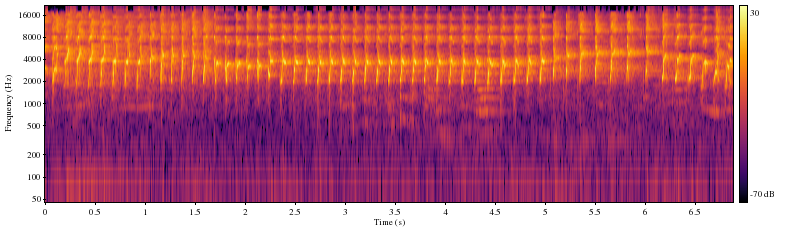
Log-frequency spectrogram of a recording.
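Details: Konslet-style lovebird song, a tutor for birds that will not sing: an unbroken stream of quick, high, metallic chirps, the pitch wavering slightly up and down for seven seconds.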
